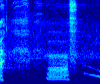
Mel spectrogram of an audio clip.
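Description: A man's short hummed hesitation sound, an 'ehm', about a second in, during a pause in his speech.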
